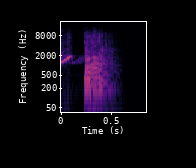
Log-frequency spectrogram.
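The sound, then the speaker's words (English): A single short fart sound, loud: a brief rising squeak followed by a buzzy, flapping blat lasting under half a second, with no talking around it. “That was a fart.”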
